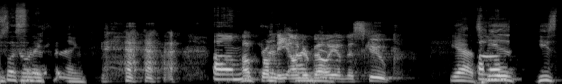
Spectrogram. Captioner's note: laughs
